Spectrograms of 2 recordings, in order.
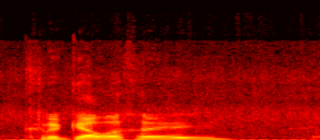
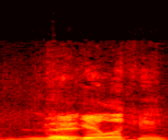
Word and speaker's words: Craigellachie: I call it Craigellachie. Not close, very close. Yes. Okay. Craigellachie.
